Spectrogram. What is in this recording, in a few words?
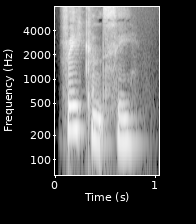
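"vacancy", British English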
